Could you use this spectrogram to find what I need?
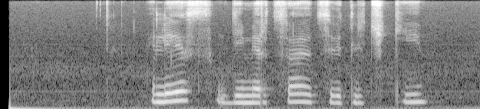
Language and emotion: Russian, sad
